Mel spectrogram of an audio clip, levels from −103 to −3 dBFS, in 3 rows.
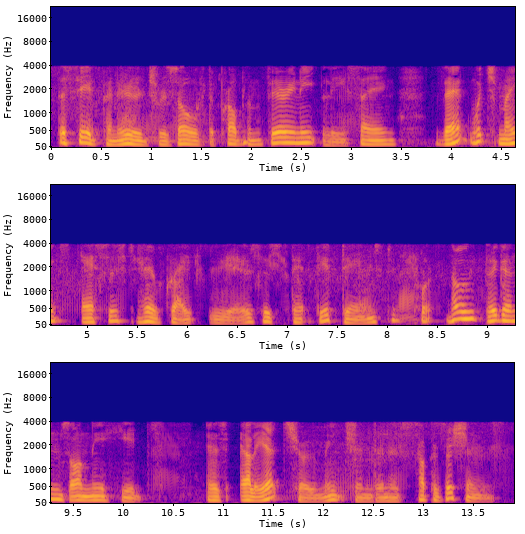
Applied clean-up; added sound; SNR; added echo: neural mask model Resemble Enhance denoiser.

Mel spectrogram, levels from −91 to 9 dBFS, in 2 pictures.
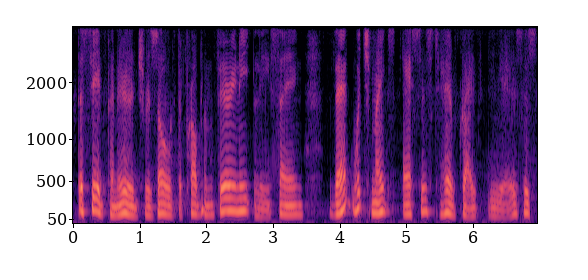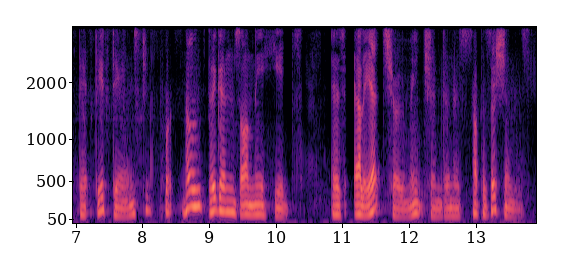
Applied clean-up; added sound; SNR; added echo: neural separator model SepFormer DNS4.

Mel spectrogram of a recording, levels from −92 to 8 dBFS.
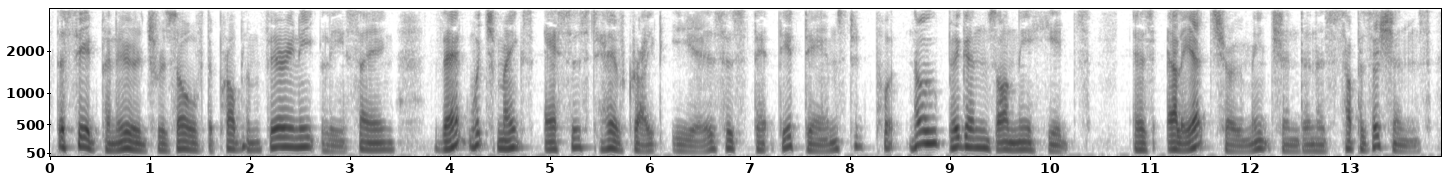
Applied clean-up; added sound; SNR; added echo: none; none; none; none.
